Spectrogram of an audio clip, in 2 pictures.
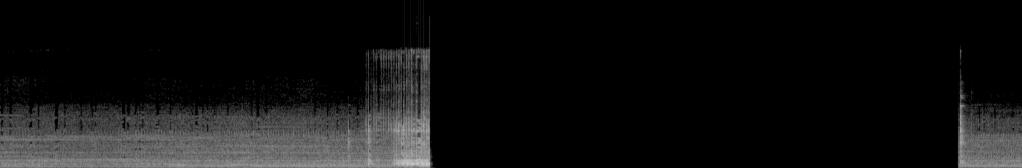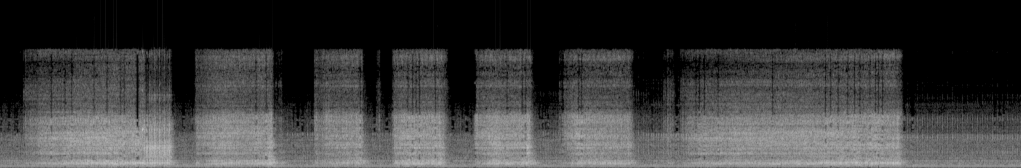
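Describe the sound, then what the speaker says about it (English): A wood lathe turns a wooden wand handle on a pen mandrel, with a steady motor hum and rasping tool contact in repeated short cutting passes after a silent gap, close and fairly loud. "I'm going to round it off and turn the handle."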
